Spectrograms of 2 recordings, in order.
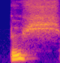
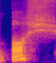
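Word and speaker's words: Boushh: yeah, second figure is a 1983 Princess Leia Bush or Bosch or however you want to pronounce it. Yeah. Boosh.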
